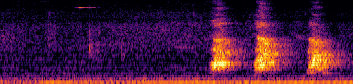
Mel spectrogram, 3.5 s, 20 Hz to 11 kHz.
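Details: A neighbour's dog barking three times in the last1.5 seconds, short harsh barks about half a second apart over a steady low engine-like hum; quiet before the barks.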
